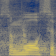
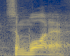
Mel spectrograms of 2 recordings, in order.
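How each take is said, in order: First: Water is said with a southern British accent. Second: Water is said with an American accent. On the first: The waiter does not understand the request. "You say water here in America, you go into a restaurant" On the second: The waiter finally understands the request. "eventually I have to say"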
